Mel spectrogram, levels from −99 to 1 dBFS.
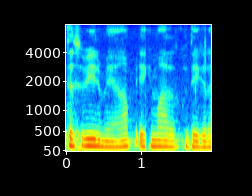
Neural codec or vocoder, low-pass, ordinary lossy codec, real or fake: none; none; none; real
